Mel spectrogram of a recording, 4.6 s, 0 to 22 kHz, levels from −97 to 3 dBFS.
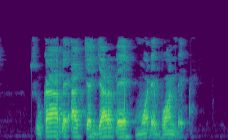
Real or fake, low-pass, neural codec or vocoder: real; 7.2 kHz; none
